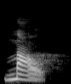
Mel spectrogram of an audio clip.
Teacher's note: Aí, né, o som ele cai, né, ele diminui, igual mal, né? Começa com um som bem forte do A, mas quando chega no U diminui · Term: ditongo decrescente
